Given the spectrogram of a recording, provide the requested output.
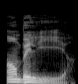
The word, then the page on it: embellir: francais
